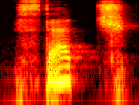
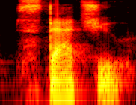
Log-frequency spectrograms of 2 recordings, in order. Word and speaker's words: statue: Then we use the ch sound, statue. For the second syllable, we use the long oo like boot and moon, oo. Together, statue.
